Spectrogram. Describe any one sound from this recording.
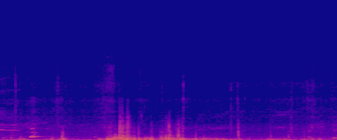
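Men laugh close by.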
